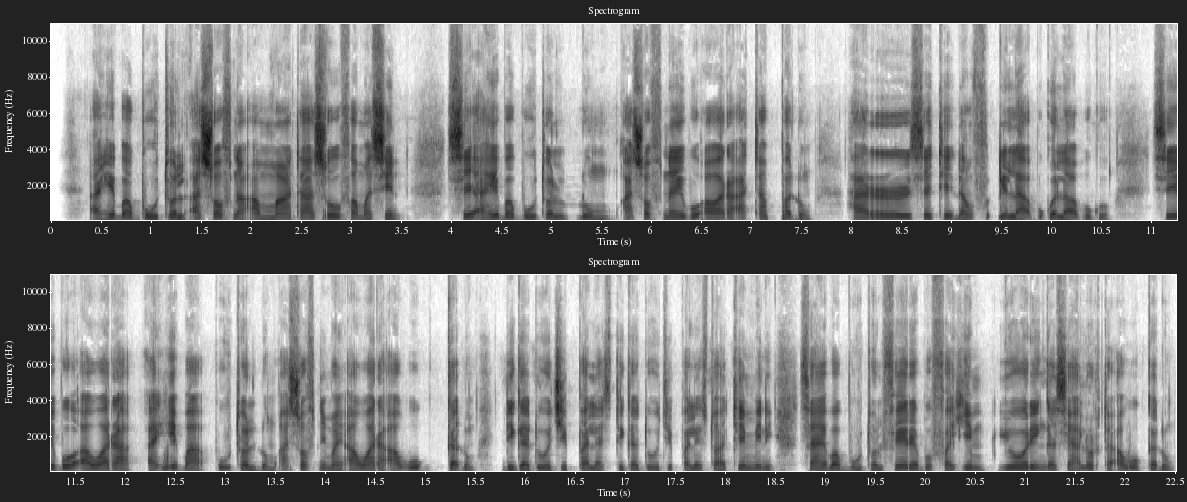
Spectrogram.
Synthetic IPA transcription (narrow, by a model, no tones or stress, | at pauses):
ʔaɦɛɓabutʰɔlʔasɔfna̰ʔa̰mːatasɔfamasin | sajahɛɓabutɔlɗumʔa̰sɔfnajbɔʔawaɾa̰ʔa̰tʰapːaɗum | haɾsɛtʰɛɗamfuɗːilaɓuɡɔlaɓuɡɔ̰sɛjbɔʔawaɾaːhɛɓab̥utɔlɗumʔa̰sɔfnimajʔa̰waɾa̰ʔawɔɡːaɗumdiɡadod͡ʒipːalɛsdiɡadod͡ʒipːalɛstɔa̰tʰemːinisajahɛɓabutɔlfɛɾɛbɔfahimjoɾiŋɡasɛja̰lɔɾta̰ʔawɔɡːaɗum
